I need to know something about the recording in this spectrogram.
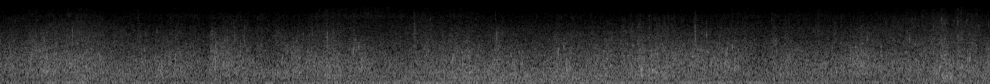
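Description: Waves wash against rocks.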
